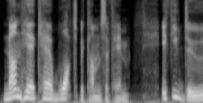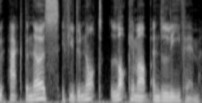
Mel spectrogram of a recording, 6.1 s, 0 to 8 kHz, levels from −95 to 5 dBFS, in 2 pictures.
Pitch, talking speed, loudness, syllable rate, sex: 120 Hz, 225 wpm, -20 LUFS, 5.4 syllables/s, male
